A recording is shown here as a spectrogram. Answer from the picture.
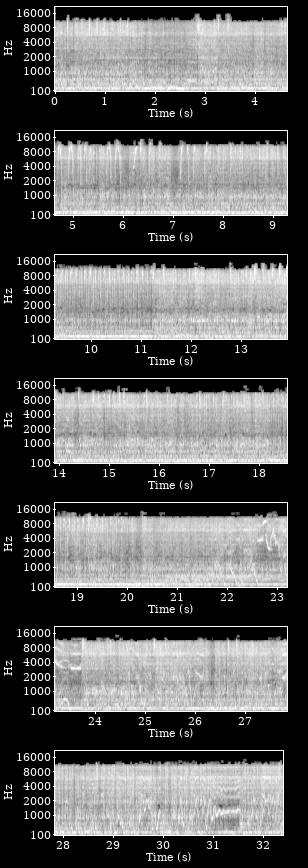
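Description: Harsh noise from a contact-miked metal plate worked by hand and run through fuzz and distortion pedals, a digital delay and a Sherman Filterbank: a loud, dense, unbroken wall of distorted noise over a steady low drone. A few sliding whistles rise out of it about three-quarters of the way through.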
